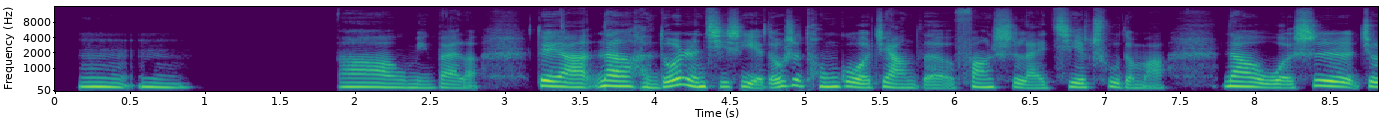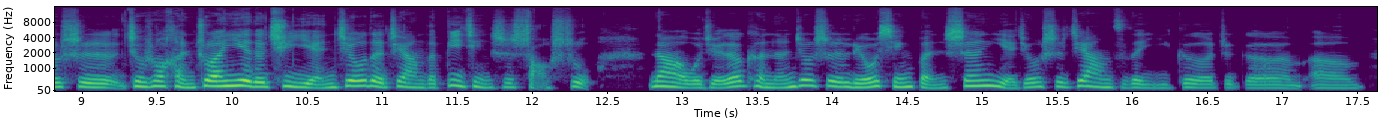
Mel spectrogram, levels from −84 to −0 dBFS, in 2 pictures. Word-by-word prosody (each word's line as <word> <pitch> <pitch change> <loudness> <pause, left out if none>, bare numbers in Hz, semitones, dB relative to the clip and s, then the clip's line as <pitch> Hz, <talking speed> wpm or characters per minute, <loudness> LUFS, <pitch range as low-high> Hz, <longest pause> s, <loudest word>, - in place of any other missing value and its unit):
嗯 195 -2 +1
嗯。 170 -3 -3 1.0
啊， 185 -2 0
我 165 - -5
明 155 -2 -7
白 155 -1 -4
了。 - - -8 0.4
对 230 -3 +7
啊， 175 -4 +3
那 220 -1 +6
很 180 -5 -3
多 235 - +5
人 220 -8 +5
其 200 0 0
实 195 +1 -1
也 175 - 0
都 175 +1 0
是 250 +1 0
通 200 -2 +1
过 185 -5 +1
这 170 - -4
样 155 -4 -1
的 140 - -7
方 180 -2 -2
式 180 0 -3
来 135 -4 -4
接 170 +5 -1
触 175 +2 -4
的 150 - -6
嘛， - - -9 0.3
那 210 -3 +4
我 160 -3 0
是 215 0 +4
就 200 -3 0
是 180 -4 -1
就 215 - 0
是 - - 0
说 220 +2 +1
很 210 -6 -2
专 225 +3 +6
业 235 -1 +8
地 195 -2 +3
去 210 +3 +2
研 165 -5 -1
究 230 +7 +3
的 220 -4 +3
这 185 +4 -3
样 170 -4 -3
的 160 - -6
毕 240 +6 -3
竟 200 -5 -4
是 170 +2 -6
少 170 -2 -7
数。 180 +3 -6 0.4
那 205 -3 +2
我 155 0 -3
觉 155 -1 -4
得 200 +3 +2
可 220 -1 -4
能 165 +3 -3
就 245 +2 +1
是 220 -3 -1
流 180 +1 +1
行 195 -4 0
本 155 -7 -6
身 230 +8 +1
也 195 -11 -2
就 175 +7 -4
是 195 0 -5
这 180 - -4
样 195 -6 -2
子 165 -2 -13
的 165 +1 -4
一 145 -1 -14
个 155 0 -6
这 155 - -13
个 140 -2 -9
呃， 135 -1 -11
185 Hz, 265 characters per minute, -22 LUFS, 160-210 Hz, 1.0 s, 业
